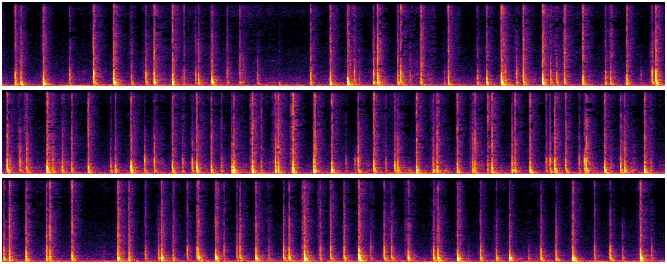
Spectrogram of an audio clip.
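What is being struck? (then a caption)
Clear acrylic plastic clipboard. Fast fingernail tapping near the top edge of a clear acrylic plastic clipboard lying flat. The taps come in rapid, dense bursts of short, dry clicks with brief pauses, each tap dying away almost instantly.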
